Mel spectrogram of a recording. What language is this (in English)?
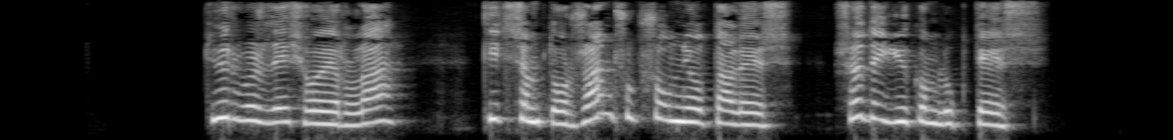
Mari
